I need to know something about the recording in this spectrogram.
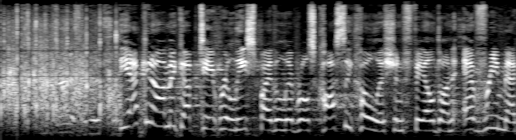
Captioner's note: some Applause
